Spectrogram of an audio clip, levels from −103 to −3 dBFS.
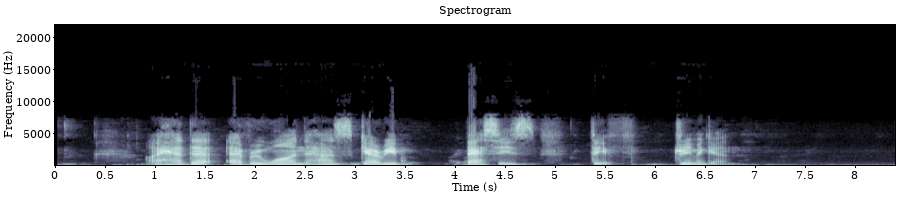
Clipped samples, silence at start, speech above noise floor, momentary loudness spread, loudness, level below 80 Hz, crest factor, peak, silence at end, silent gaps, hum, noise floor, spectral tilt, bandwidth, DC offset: under 0.1%; 0.1 s; 40 dB; 17 LU; -17 LUFS; -52 dBFS; 22 dB; 0 dBFS; 1.6 s; none; none; -59 dBFS; -3.5 dB/octave; 8.4 kHz; under 0.1%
